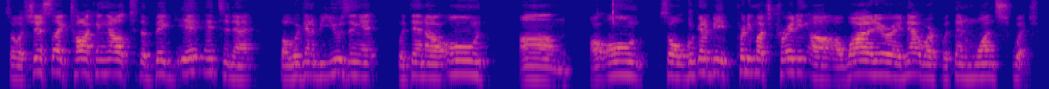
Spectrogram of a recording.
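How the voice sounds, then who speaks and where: Man, slightly high voice, casual stream teacher, rambling, keeps asking "all right?". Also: normal speed, few pauses, fairly bright tone. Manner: rambling and talkative, says "all right?" and "okay?" constantly; jokey, mutters to himself. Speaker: study stream host teaching networking.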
